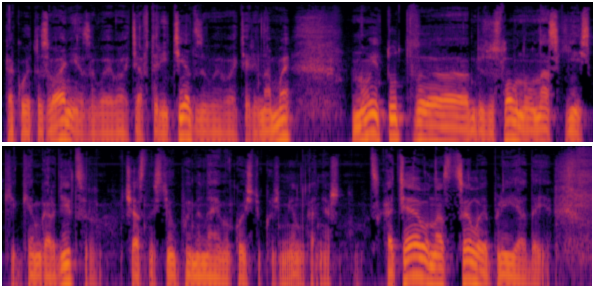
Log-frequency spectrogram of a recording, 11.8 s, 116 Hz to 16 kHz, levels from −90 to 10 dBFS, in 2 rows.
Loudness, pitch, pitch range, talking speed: -28 LUFS, 90 Hz, 80-115 Hz, 130 wpm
